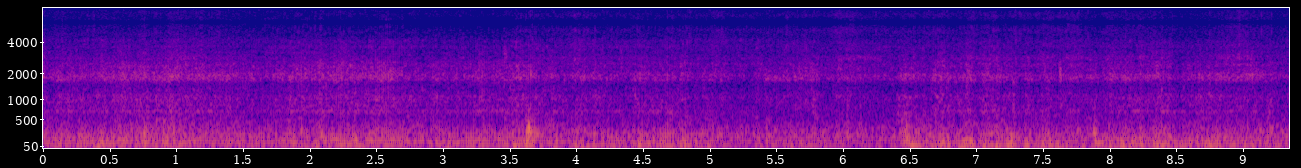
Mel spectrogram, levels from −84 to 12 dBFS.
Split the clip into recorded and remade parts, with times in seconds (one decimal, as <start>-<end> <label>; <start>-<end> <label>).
0.0-1.5 recorded; 1.5-5.8 remade; 5.8-6.5 recorded; 6.5-7.8 remade; 7.8-9.3 recorded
